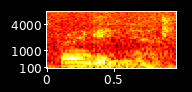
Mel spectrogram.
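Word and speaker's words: Whangārei: Well, they pronounce things a little differently, like going down to Ferengi, it's spelled W-H-A-R-A-N-G-E-I, Ferengi. Yeah. The W-H is pronounced as an F.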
